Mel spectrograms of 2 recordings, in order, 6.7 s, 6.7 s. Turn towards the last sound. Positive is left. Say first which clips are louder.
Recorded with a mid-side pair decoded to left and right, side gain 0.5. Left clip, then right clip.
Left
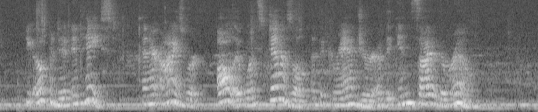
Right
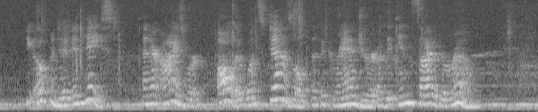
# left 2 dB
turn(degrees=70)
